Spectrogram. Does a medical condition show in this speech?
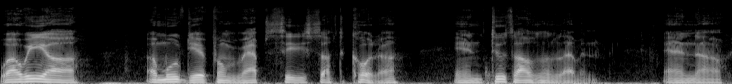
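Yes: ALS; onset year ago, slurred speech, limb and torso weakness, stroke ruled out, Mayo Clinic neurologist diagnosis; recently diagnosed, weakening body, cane always, MSU voice banking twice weekly with Tessa, William; slightly slurred, talking getting harder, fears sounding mumbled, voice disrupts train of thought, expects voice loss.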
